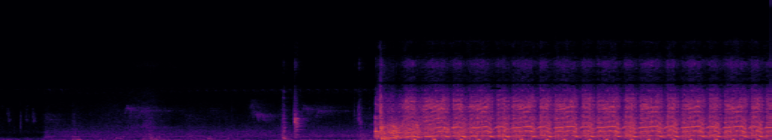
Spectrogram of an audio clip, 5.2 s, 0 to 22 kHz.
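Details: Hustler Z zero-turn mower bought for $350, after a half-finished engine swap was completed with a new fuel pump and carb kit: first start with exhaust not yet built. The engine fires and settles into a strong, even beat of about 3.5 pulses per second and runs cleanly.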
